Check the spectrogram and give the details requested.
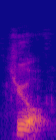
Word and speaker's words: Joule: diamonds don't you okay Joule it's not spelled like that it's about jou l.e named after James Prescott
